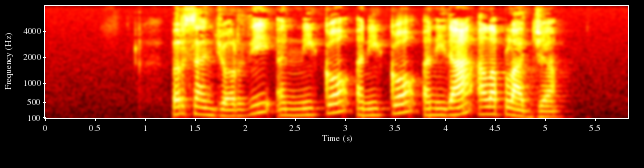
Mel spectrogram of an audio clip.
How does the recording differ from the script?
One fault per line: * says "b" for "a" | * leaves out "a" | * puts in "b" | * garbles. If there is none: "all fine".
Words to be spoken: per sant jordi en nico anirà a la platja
* puts in "nico"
